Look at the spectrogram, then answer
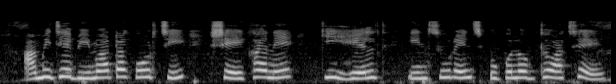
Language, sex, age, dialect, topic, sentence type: Bengali, female, <18, Northern/Varendri, banking, question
